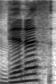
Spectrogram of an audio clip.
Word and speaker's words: Veneth: Make sure that you're actually, following and not unfollowing, because like it's Veneth, kind of like Vendetta, Ven and Vendetta.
